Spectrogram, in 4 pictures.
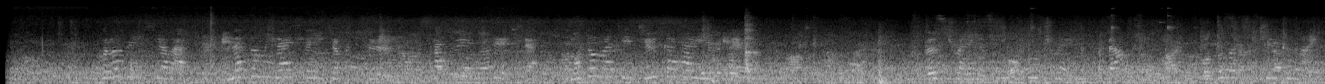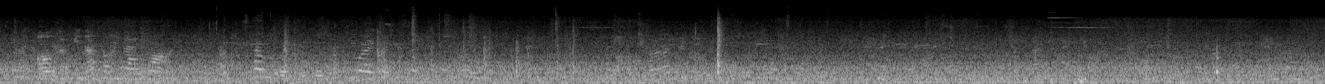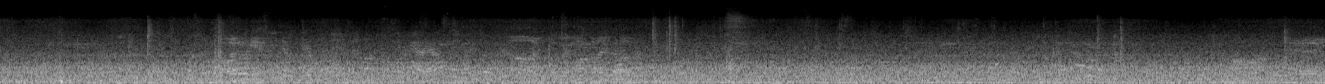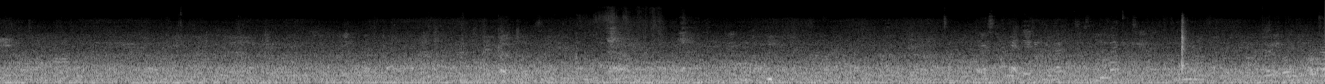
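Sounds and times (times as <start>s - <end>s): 
train: 0.0s - 52.9s.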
